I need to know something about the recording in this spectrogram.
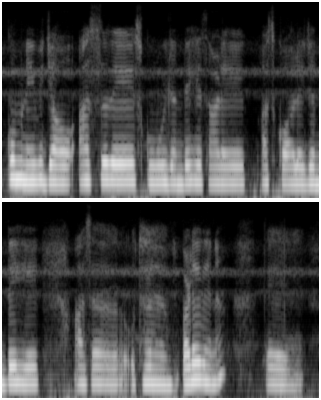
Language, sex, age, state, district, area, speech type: Dogri, female, 30-45, Jammu and Kashmir, Reasi, rural, spontaneous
